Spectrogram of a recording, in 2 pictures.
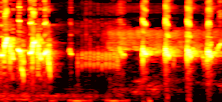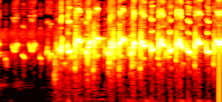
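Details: Sooty-headed bulbul (crucukan) in continuous 'ropalan' singing, used as a lure for catching birds: fast chattering bursts of sharp notes, a brief pause with softer buzzy trills, then a dense run of rapid repeated notes.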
